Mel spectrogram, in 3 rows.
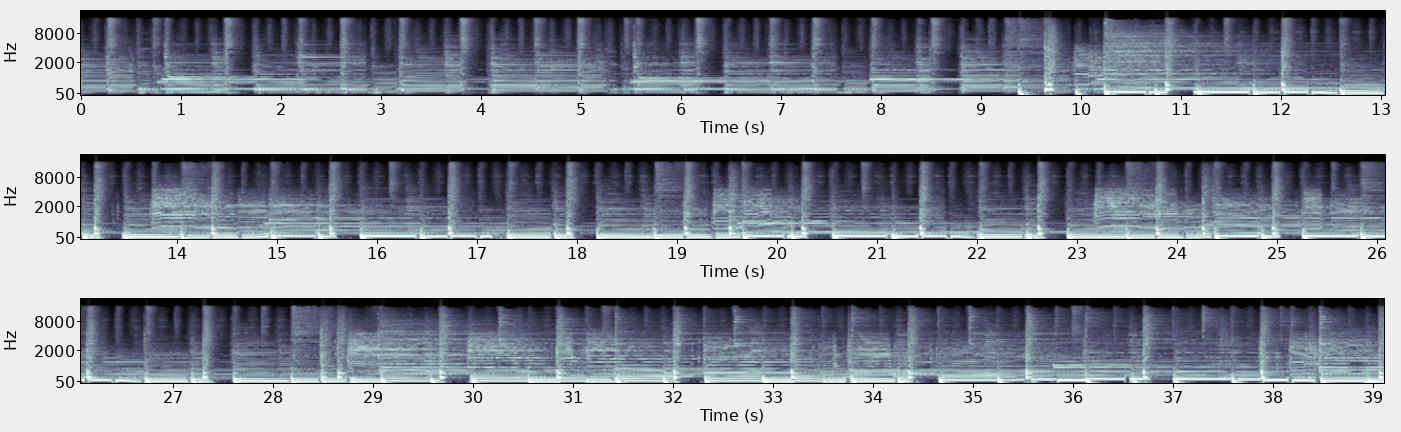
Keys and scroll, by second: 2.3 space, 11.6 space, 16.8 e, 18.3 ctrl+d, 33.4 4, 36.6 space.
